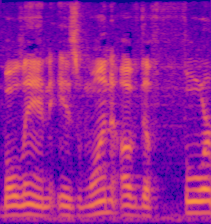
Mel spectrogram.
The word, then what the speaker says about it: bowline: slip knot bowline knot the boli knot pronounced bolin all right bolin is one of the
